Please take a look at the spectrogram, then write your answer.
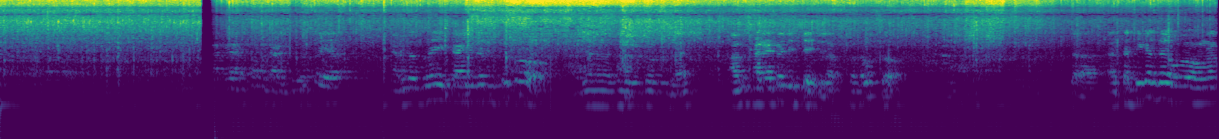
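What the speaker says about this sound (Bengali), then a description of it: "যে মাছে আঁশ নেই সেই মাছ চুলাই দিলে শুকতে থাকে এবং তেল গায়ে ছুটে আসে" Scaleless river fish frying in hot oil, with a steady loud sizzle and sputtering splatters throughout, a brief dropout near the start, and faint voices mixed in beneath the crackle.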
